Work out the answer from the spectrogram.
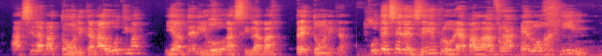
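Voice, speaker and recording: Man, patient teacher who explains step by step, slightly high voice, recorded from a distance in an echoey room. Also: darkish tone. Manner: methodical, repeats points, checks in with "ok?". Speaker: Hebrew teacher. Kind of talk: online grammar lesson.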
